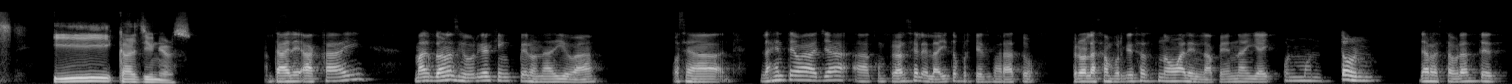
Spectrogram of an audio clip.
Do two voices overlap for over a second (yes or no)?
no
